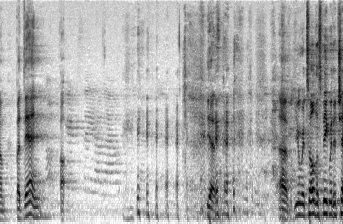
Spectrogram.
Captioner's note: laughter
